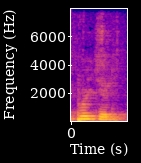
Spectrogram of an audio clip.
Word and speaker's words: Brigid: But my name is spelled Bridget, B-R-I-G-I-D, and that's taken from my grandmother and my great-grandmother.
